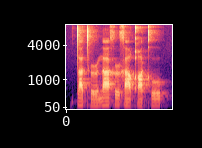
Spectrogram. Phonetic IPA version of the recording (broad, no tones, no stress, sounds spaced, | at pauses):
t a tʰ ə˞ n a x ə˞ x a qʼ a kʰ o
